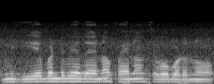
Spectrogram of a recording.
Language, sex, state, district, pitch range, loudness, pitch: Telugu, male, Andhra Pradesh, Krishna, 120-130 Hz, -15 LUFS, 125 Hz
